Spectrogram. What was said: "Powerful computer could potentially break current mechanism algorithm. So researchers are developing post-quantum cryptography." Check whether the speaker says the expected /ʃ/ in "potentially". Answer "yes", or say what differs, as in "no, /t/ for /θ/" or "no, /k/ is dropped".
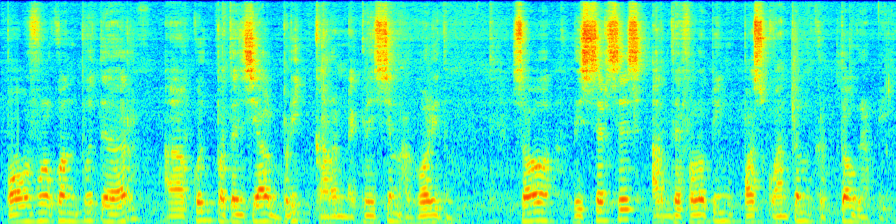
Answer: no, /s/ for /ʃ/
